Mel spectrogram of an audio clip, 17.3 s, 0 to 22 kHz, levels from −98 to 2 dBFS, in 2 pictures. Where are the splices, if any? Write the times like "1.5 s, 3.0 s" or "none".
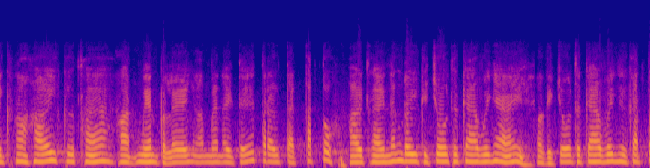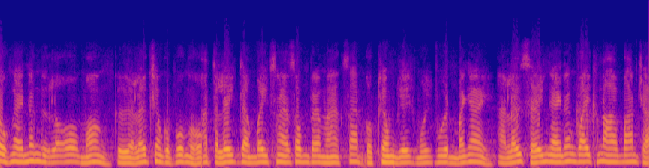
11.4 s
